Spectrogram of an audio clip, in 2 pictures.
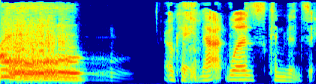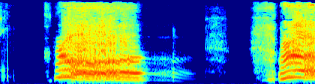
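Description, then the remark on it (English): Three loud, gravelly roaring bursts, each about a second long, as a person's voice imitates a bear roar, with a brief stretch of talking between the first two. “You're obviously not a bear, …. You're not even doing a roar.”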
